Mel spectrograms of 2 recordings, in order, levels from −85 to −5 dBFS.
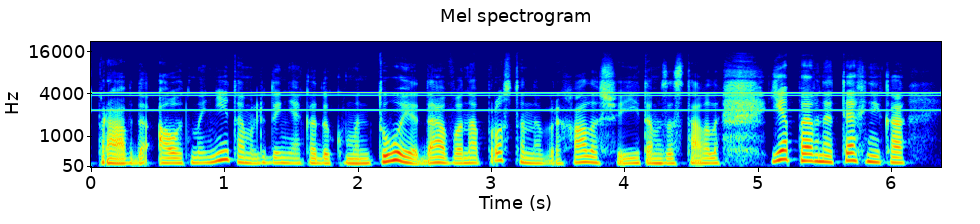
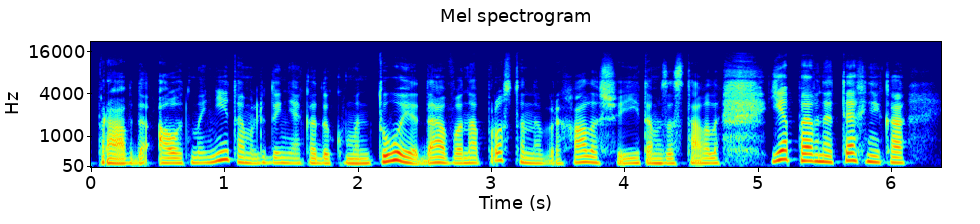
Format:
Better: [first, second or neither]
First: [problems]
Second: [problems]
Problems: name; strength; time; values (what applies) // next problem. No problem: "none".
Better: second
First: high-pitched whine; loud; throughout; 4 kHz, 10 dB below the speech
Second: none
